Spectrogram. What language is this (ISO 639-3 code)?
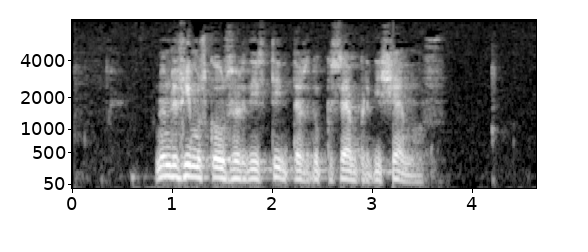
glg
